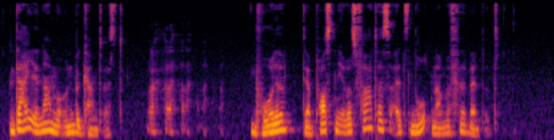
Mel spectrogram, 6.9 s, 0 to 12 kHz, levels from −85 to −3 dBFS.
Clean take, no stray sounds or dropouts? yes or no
no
